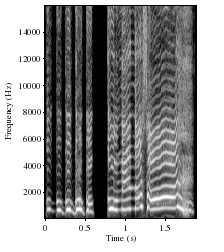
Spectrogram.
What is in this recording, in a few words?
"gogogogomennasai", girl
